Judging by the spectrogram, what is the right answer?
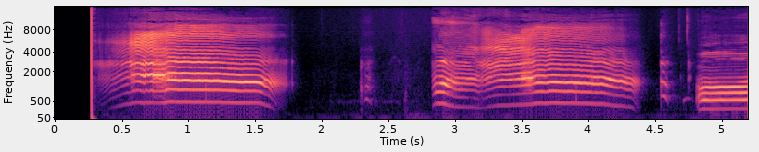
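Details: Baby's loud sustained crying bouts with a brief pause and short whimpers between them; ordinary infant crying.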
